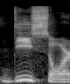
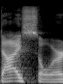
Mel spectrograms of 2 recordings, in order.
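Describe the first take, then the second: First: The first word sounds like the letter D. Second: The first word sounds like the word die. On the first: The speaker calls it right. "Yes, it's D sword" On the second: The speaker calls it wrong. "I've been calling it die sword"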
